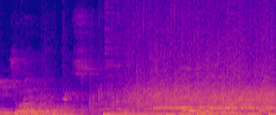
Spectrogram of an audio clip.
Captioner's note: applause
